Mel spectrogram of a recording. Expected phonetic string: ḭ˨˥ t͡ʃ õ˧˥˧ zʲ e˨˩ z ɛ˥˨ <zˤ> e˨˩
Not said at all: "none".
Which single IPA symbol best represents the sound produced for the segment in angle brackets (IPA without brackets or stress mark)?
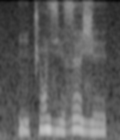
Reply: ʑ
